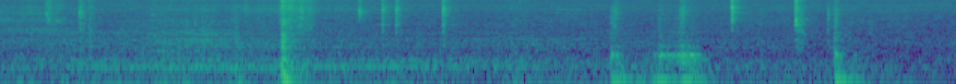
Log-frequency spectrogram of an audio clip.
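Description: Faint handling sounds in a small room: a low electrical hum that stops with a sharp click about two seconds in, then a few soft knocks and thumps as guitars and gear are moved.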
